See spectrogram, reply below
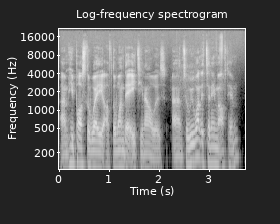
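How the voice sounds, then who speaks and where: A man's voice: fairly low pitch, lively intonation, quick pace, a little mellow. A man talking informally and chattily as a guest on a casual podcast. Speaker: guest, small business founder.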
